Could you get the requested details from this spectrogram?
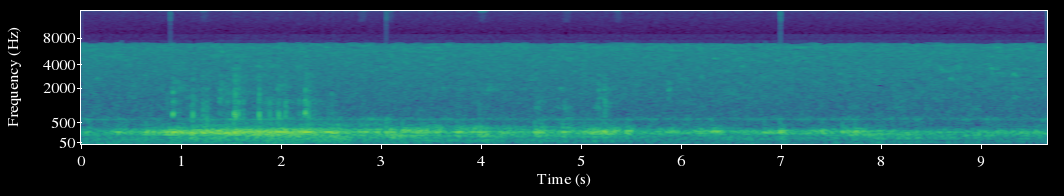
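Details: Nestling common kingfishers being fed, 30 April 2014, as eyes open and first feather sheaths drop; a strong low purring drone with quick rattling ticks for three seconds, then a softer wavering hum continues.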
